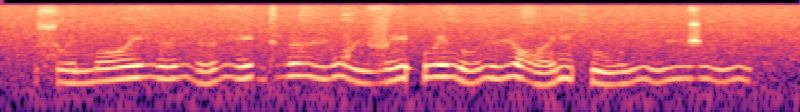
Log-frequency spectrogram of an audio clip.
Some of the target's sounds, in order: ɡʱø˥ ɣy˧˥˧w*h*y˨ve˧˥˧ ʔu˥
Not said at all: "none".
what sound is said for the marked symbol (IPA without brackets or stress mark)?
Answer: ɣ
